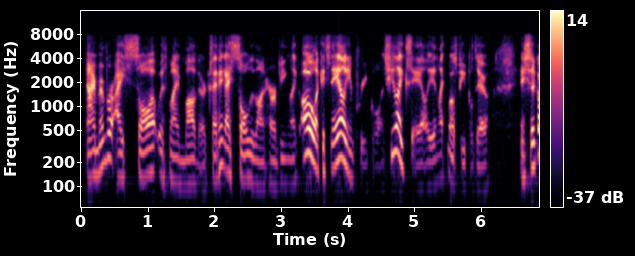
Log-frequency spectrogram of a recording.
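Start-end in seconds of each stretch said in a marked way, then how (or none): 3.3-4.5 higher, louder retold sales pitch; lightly acted enthusiasm; eager pitch. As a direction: talk someone into it with mild excitement. Retells selling film to mother.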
